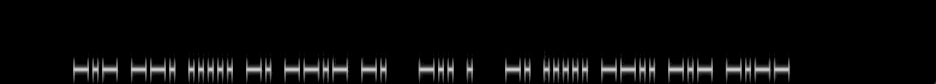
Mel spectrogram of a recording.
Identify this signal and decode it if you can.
Morse code, heard as a keyed tone, about 25 wpm, 700 Hz. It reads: KG5NQN DE N5ZKY
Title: USA Callsign DE Callsign 25wpm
